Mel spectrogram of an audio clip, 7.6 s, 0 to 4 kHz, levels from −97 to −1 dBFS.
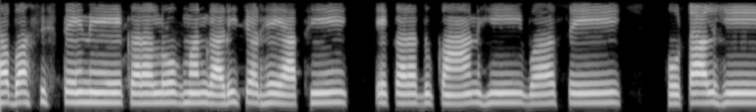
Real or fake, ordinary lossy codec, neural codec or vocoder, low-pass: real; none; none; 3.6 kHz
